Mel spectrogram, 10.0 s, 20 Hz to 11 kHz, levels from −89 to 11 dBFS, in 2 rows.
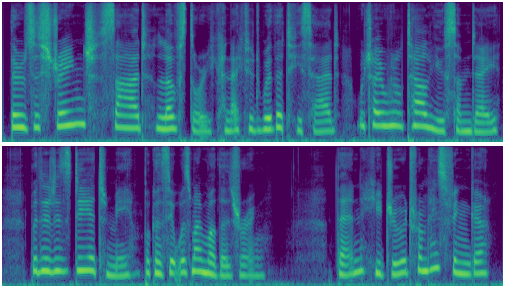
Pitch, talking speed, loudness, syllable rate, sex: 240 Hz, 225 wpm, -17 LUFS, 5.6 syllables/s, female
